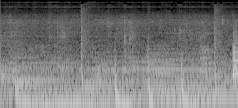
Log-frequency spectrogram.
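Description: Oil sizzles steadily in a pan while a utensil scrapes and taps rhythmically several times, close and moderately quiet.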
